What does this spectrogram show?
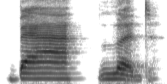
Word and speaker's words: ballad: But in American English, people usually drop it to a schwa. Ballad. When the I sound, spelled with A, is unstressed, it's usually pronounced as the schwa.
